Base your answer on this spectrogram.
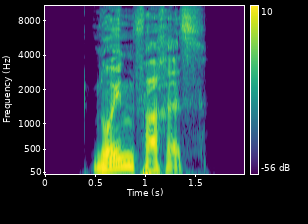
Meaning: strong/mixed nominative/accusative neuter singular of neunfach
- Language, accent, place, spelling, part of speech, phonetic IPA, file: German, Germany, Berlin, neunfaches, adjective, [ˈnɔɪ̯nfaxəs], De-neunfaches.ogg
